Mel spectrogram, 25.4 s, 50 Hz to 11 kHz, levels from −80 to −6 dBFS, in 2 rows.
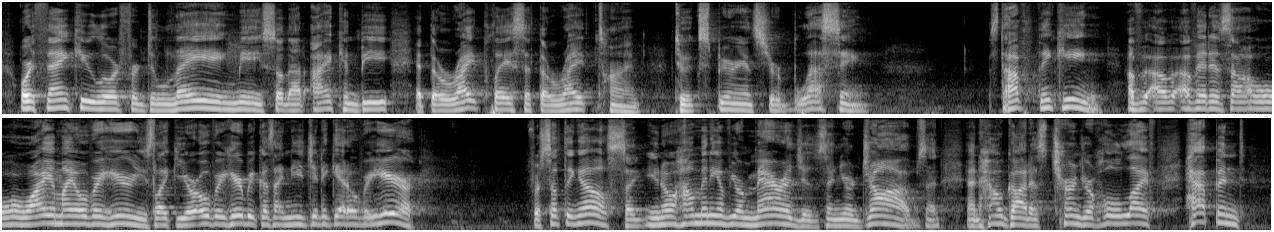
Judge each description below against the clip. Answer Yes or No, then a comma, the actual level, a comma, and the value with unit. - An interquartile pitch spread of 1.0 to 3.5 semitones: No, average, 4.3 semitones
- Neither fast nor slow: Yes, average, 170 wpm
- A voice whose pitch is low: No, medium, 160 Hz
